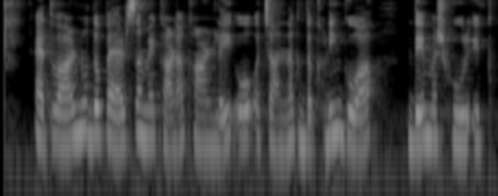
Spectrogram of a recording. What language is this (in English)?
Punjabi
